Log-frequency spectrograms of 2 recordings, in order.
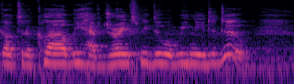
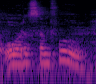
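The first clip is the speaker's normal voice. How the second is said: hushed, under the breath; quiet sideways hint; out the side of the mouth; 7 dB quieter than usual. Retold or imitated. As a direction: murmur it so the table can't hear. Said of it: "I said it out the side of my".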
